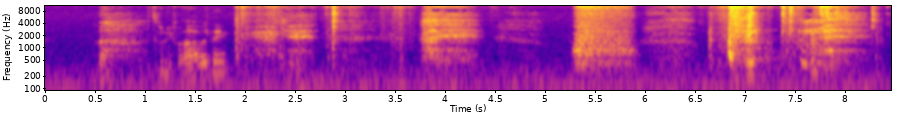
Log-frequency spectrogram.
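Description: A man's forceful exhales and gasps while bench pressing a barbell, about six sharp breaths a second or so apart, with short grunts near the start and near the end: the effortful breathing of hard reps.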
